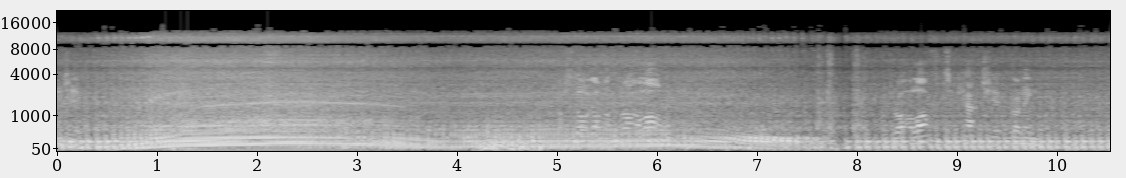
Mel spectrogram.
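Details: Kawasaki ER5 twin, warm engine, fuel tap bypassed with carburetor fed directly; idles steadily but on opening throttle revs climb briefly then sag and stumble; suspected deformed carburetor diaphragms.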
